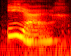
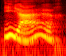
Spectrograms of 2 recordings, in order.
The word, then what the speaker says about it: hier: trois fois le mot demain vérifier chaque fois hier regardez bien le mot hier prenez une photo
